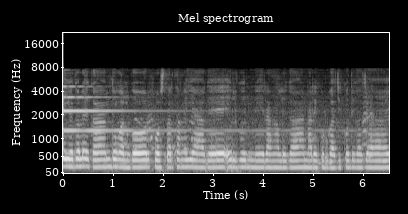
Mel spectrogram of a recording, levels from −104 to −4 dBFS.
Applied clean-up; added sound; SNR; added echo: none; Bell; 10 dB; reverberation time 1.1 s.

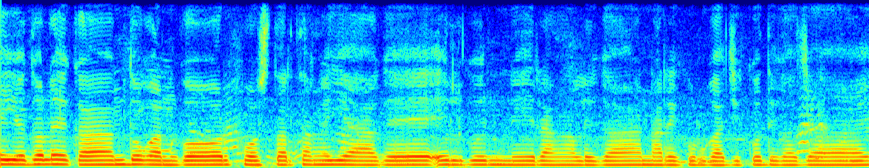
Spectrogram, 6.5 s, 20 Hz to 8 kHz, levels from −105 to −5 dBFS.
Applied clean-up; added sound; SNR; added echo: none; none; none; none.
